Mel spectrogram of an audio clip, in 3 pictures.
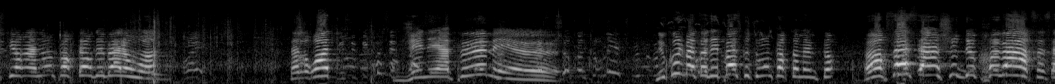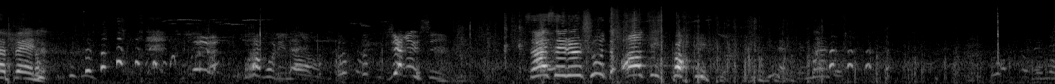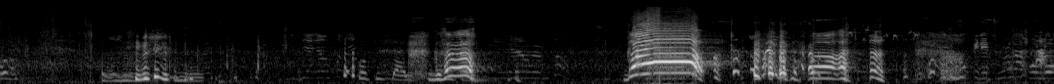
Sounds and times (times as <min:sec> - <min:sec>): Clip-clop: 0:00.0 - 0:24.9.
